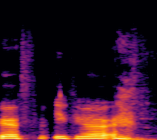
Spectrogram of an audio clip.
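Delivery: giggling while talking. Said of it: "Sorry, I'm laughing".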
